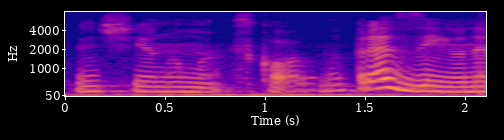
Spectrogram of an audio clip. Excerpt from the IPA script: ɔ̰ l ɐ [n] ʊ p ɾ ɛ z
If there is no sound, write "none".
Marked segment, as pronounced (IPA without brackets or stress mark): n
